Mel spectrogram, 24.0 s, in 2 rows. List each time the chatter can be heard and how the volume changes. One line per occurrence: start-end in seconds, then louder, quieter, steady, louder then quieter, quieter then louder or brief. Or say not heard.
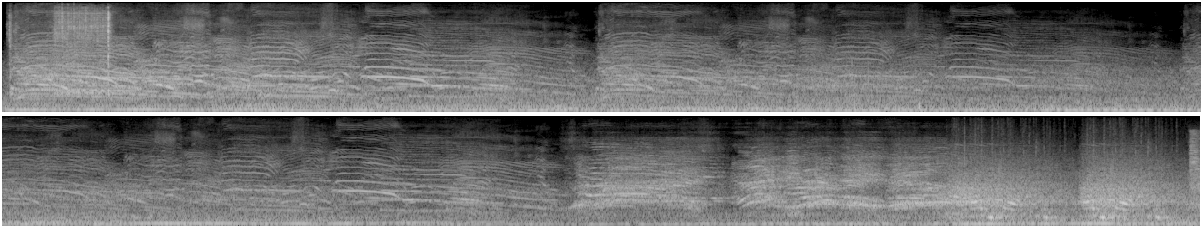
0.1-23.9 quieter then louder.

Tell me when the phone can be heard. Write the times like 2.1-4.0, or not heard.
0.1-1.1.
